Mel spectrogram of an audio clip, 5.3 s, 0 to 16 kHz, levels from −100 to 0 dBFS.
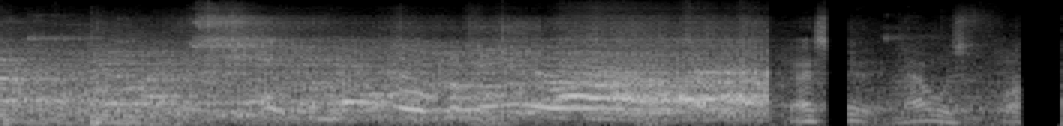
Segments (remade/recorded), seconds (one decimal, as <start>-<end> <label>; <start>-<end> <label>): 0.0-1.0 recorded; 1.0-4.2 remade; 4.2-5.3 recorded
